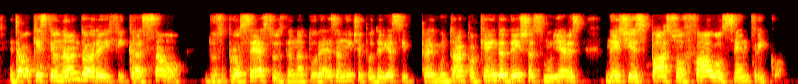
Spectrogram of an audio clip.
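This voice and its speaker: A high-pitched male voice with a non-native accent, ordinary pitch variation and a moderate pace. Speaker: philosophy professor. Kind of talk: lecture. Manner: halting, many repetitions and fillers.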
